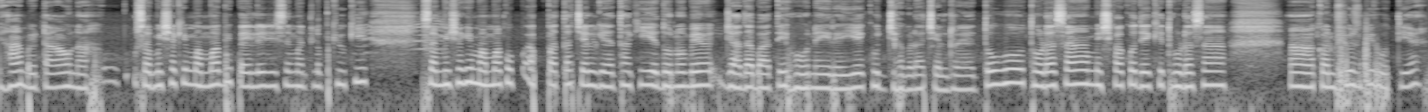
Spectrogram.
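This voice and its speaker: A woman narrates a love story in a casual, unhurried way, often pausing on fillers. Her voice is mellow and warm, never sharp. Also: medium pitch, a little hiss or hum.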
